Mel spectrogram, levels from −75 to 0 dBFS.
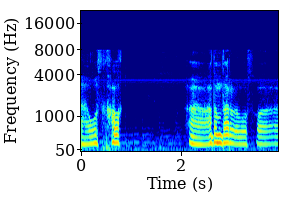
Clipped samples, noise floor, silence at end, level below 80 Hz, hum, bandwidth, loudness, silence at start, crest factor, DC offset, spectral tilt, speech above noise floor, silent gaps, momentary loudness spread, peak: under 0.1%; -54 dBFS; 0 s; -54 dBFS; none; 8.4 kHz; -26 LUFS; 0 s; 18 dB; under 0.1%; -7 dB/octave; 29 dB; none; 11 LU; -8 dBFS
